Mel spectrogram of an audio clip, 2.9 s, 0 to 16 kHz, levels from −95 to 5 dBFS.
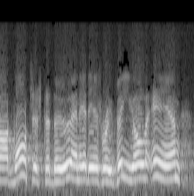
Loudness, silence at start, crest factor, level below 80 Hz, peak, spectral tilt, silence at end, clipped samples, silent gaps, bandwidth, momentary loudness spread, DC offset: -11 LUFS; 0 s; 8 dB; -54 dBFS; -2 dBFS; -7.5 dB/octave; 0.1 s; under 0.1%; none; 4.8 kHz; 5 LU; under 0.1%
